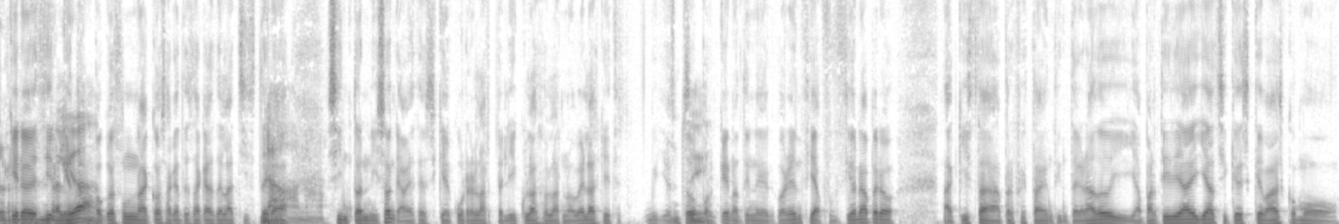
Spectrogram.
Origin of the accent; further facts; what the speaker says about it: Madrid, Community of Madrid, Spain; Yo soy madrileño, tengo 45 años, llevo aquí toda la vida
